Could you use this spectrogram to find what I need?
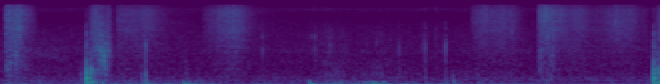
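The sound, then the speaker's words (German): Footsteps of a character walking in the video game Minecraft: a few soft, scuffing steps at uneven intervals over a low background hiss. “Ich laufe mal zurück, weil ich glaube, das ist nicht richtig, wie ich laufe.”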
